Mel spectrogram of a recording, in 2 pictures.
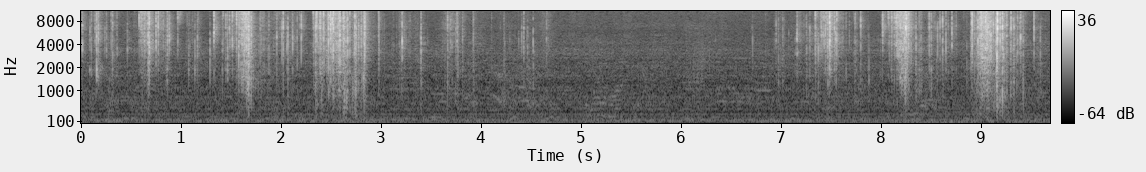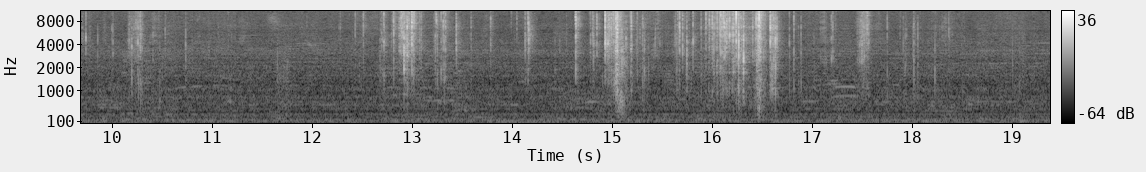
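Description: Foil trading-card packs being torn open and their wrappers crinkled by hand, in three bouts of sharp tearing and crackling with quieter handling between.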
